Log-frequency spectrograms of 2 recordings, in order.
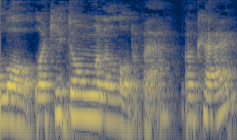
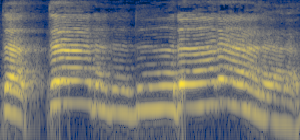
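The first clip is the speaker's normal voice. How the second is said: "Da, da" punched louder at two points in the run; emphasis on two places; 3 semitones higher, 5 dB louder, faster than usual. Shown as a demonstration. Coach marks the run's emphasis, two "da" points louder. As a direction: hit two of the "da" syllables harder, let the rest drop. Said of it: "Those two places were a bit louder".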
